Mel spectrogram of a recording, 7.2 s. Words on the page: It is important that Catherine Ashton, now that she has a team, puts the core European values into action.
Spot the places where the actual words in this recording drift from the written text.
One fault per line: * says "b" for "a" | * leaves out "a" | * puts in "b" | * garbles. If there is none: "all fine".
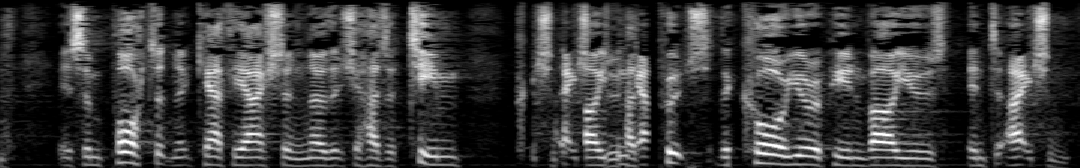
* garbles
